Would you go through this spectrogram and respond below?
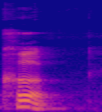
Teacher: स्पर्श व्यंजन कंठव्य ध्वनि, अघोष और महाप्राण ध्वनि है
